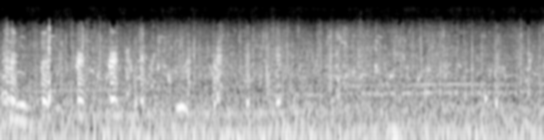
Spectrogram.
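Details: A flock of some fifty hungry ducks: scattered loud quacks early on, fading into softer, sparser calling over steady background noise.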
